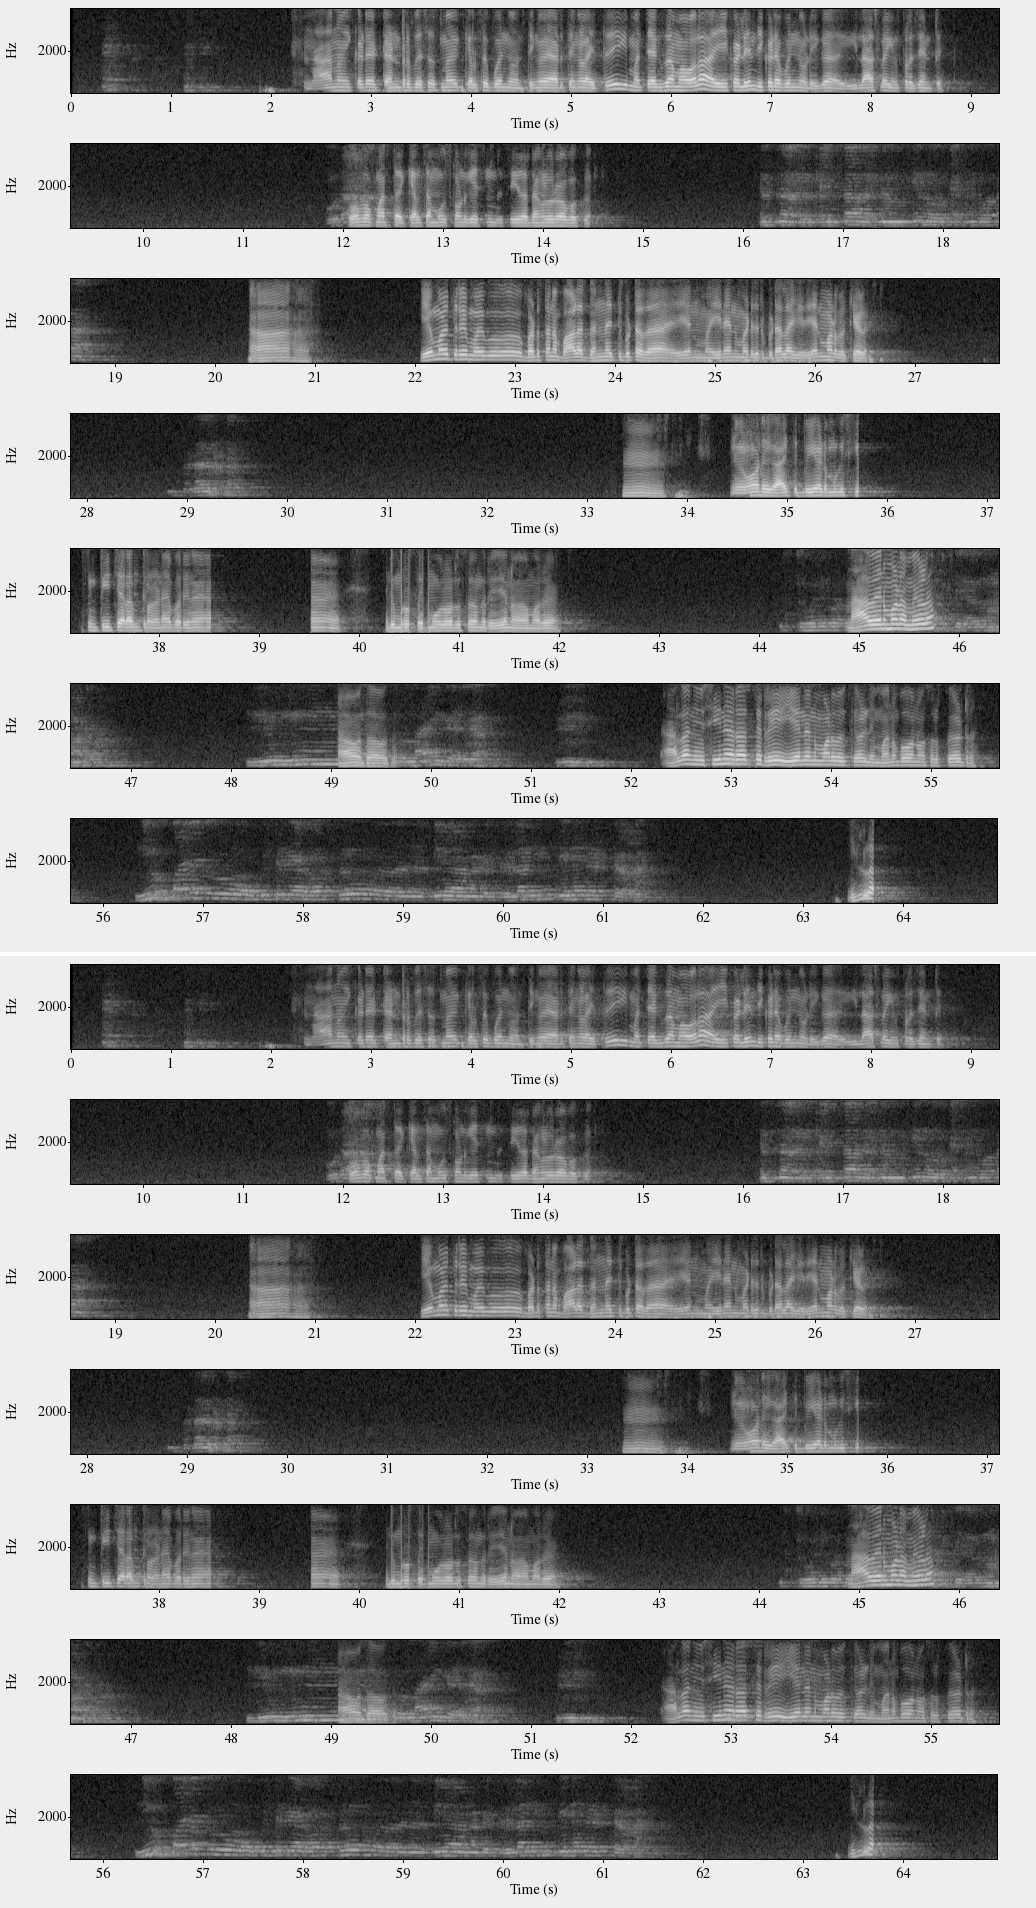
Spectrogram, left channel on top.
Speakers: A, in the centre; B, on the left.
A: ಹ್ಮ ಹ್ಮ ಹ್ಮ್
B: <inaudible> ನಾನು ಈ ಕಡೆ ಟೆಂಡರ್ ಬೆಸಸ್ ಮ್ಯಾಗ ಕೆಲ್ಸಕ್ಕೆ ಬಂದ ಒಂದ್ ತಿಂಗಳ ಎರಡ್ ತಿಂಗಳ ಆಯಿತು ಮತ್ತ ಎಕ್ಸಾಮ್ ಅವಲ್ಲ ಈ ಕಡೆಯಿಂದ ಈ ಕಡೆ ಬಂದ್ ನೋಡ ಈಗ ಈ ಲಾಸ್ಟ್ ಆಗನ್ ಪ್ರೆಸೆಂಟ್.
A: ಹೌದಾ
B: ಹೋಗ್ಬೇಕ್ ಮತ್ತೆ ಕೆಲ್ಸ ಮುಸ್ಕೊಂಡ್ ಎ ಸೀದಾ ಬೆಂಗ್ಳೂರ್ ಹೋಗ್ಬೇಕ್
A: ಎಕ್ಸಾಮ ಕೆಲ್ಸಾ ಅ ಎಕ್ಸಾಮ್ ಮುಗೀಷ ಹೋಗ್ಬೇಕ ಎನ ಇವಾಗಾ
B: ಹ ಹಾ ಏನ್ ಮಾಡ್ತ್ರಿ ಮೈಬುಬೂ ಬಡತನ ಬಾಳ ಬೆನ್ನ ಹತಿ ಬಿಟ್ತ ಟ್ಟದ ಏನ್ ಏ ಏನ್ ಮಾಡಿದ್ರರು ಬಿಡಲ ಆಗಿದೆ ಏನ್ ಮಾಡ್ಬೇಕು ಹೇಳ
A: ಬಿಡಲ್ಲ್
B: ಹ್ಈ ನೋಡ ಈಗ ಆಯ್ತು ಬಿ ಎಡ್ ಮುಗಿಸಿ ಟೀಚರ್ ಅಂತು ಹಣೆಬರಹ ಇನ್ ಎರಡ ಮೂರ್ ಮೂರ್ ವರ್ಷ ಅಂದ್ರೆ ಏನ ಮಾರಾಯಾ
A: ಇಷ್ಟು ಓದಿ ಬಿಡ್ಬೇಕಾಗತದ
B: ನಾವ್ ಏನ್ ಮಾಡಮ್
A: ಮತ್ತೆ
B: ಹೇಳು
A: ಅದಕ್ಕೆ ಯಾವ್ದಾದ ಮಾಡ್ಬೇಕು. ನೀವು ನಿಮ ನಿಮ್ಮೆಲ್ಲ್
B: ಹೌದೌದು
A: ಹೋತದ ನಾ ಹೆಂಗ ಹೇಳ ಹ್ಮ್
B: ಅಲ್ಲಾ ನೀವ ಸೀನಿಯರ್
A: ದುಡಿಬೇಕಂತೀರಿ
B: ಆತರಿ ಏನ ಏನ್ ಮಾಡಬೇಕ ಹೇಳಿ ನಿಮ್ಮ ಅನುಭವನ ಒಂದ ಸ್ವಲ್ಪ ಹೇಳ್ರಿ
A: ನೀವು ಕಾಲೇಜ್ ಬಿಟ್ಟಿರಿ ಅಡ್ವಾನ್ಸ್ ಸೀನಿಯರ್ ಅನಾಕತ್ರಿಅಲ್ಲಾ ನೀವು ಸೀನಿಯರ್ ಕೇರಳಾ
B: ಇಲ್ಲಾ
